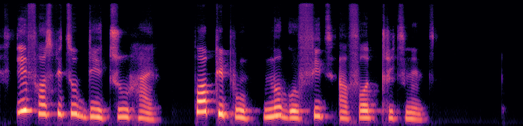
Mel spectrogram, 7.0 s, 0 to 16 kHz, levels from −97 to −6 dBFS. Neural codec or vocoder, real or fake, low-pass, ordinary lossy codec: autoencoder, 48 kHz, 32 numbers a frame, DAC-VAE, trained on Japanese speech; fake; 14.4 kHz; none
